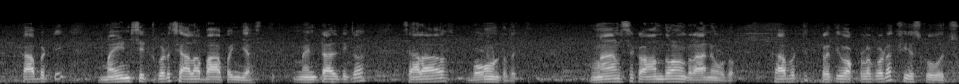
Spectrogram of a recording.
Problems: constant background noise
